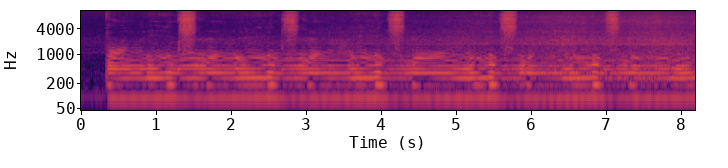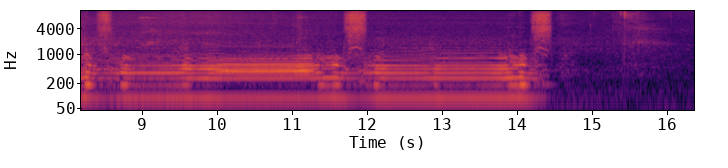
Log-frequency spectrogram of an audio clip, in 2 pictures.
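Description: Didgeridoo playing one unbroken low drone for about fourteen seconds, with sharp rhythmic accents about every second and a half. It stops shortly before the end. The drone is held without a break by circular breathing.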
